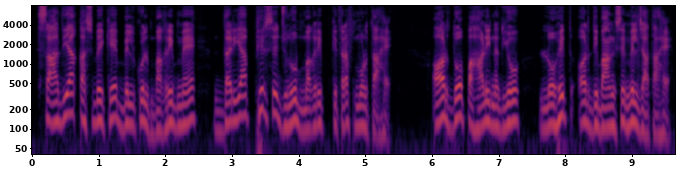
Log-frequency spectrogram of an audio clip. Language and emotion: Urdu, neutral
